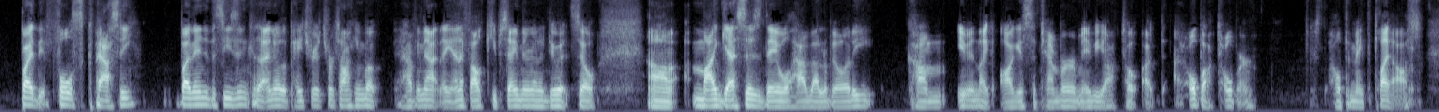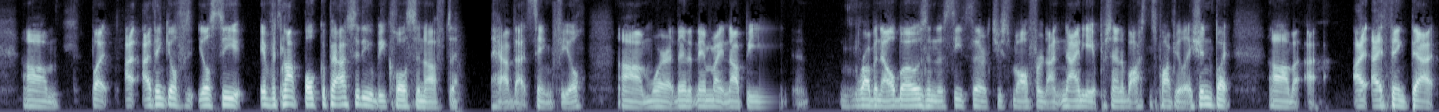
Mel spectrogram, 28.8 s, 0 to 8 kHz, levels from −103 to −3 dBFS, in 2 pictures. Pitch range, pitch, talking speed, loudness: 105-125 Hz, 115 Hz, 215 wpm, -26 LUFS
